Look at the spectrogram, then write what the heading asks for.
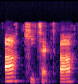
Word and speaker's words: architect: and the same thing architect the ch is not a ch sound it is a k sound ah key text architect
